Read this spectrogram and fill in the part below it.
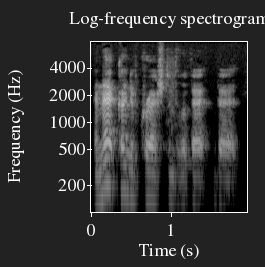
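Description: A man's voice: medium pitch, fairly quick, highs cut off. A man from New Zealand with a New Zealand accent, an author talking casually in an interview, thoughtful and full of fillers and restarts.

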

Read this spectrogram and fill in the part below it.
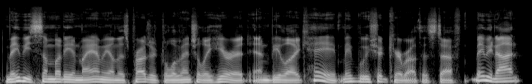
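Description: A man's voice: fairly low pitch, quick pace, vocal fry, a little mellow, dry recording, studio quality. A man co-hosting a podcast, easygoing in chat and reading the show outro. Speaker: podcast co-host.

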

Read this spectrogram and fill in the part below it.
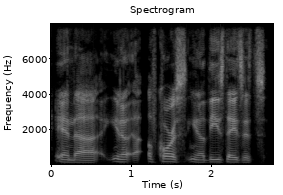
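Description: Male podcast host, average pitch, very dry recording, casual and halting as he thinks aloud. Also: steady tone, clear, resonant tone, dry recording. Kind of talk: casual conversational interviewing.

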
